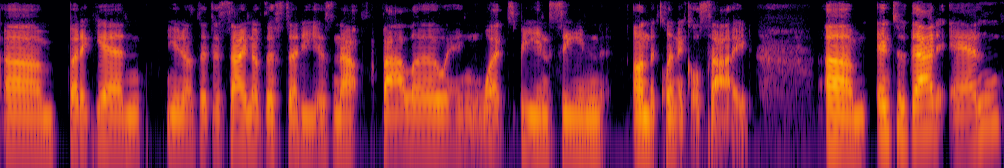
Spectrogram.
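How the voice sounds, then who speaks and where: A woman with a lowish voice speaks slowly in a casual online audio-room discussion. She talks in a measured, hesitant way as she works through her thoughts. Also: a bit bright, clear, resonant tone, highs cut off. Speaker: patient advocate and organizer.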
